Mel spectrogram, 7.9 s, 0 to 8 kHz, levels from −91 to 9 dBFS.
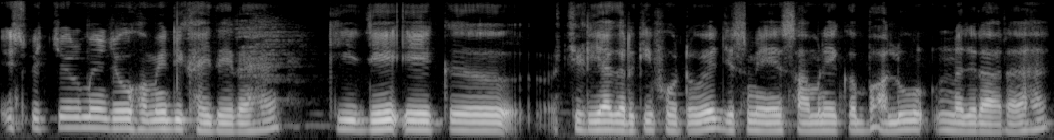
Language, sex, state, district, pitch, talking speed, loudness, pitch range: Hindi, male, Bihar, Muzaffarpur, 145 Hz, 180 wpm, -22 LUFS, 135-155 Hz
